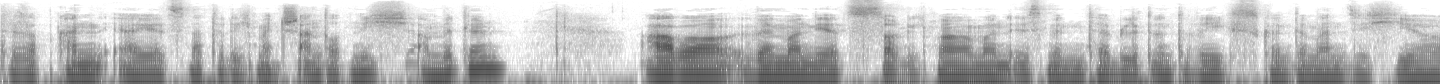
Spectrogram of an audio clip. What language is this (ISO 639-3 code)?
deu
